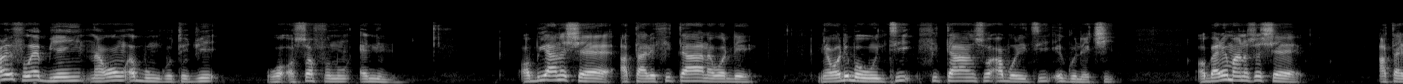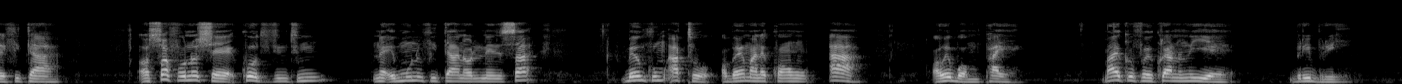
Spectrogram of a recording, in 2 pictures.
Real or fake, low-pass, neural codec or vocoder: real; 7.2 kHz; none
